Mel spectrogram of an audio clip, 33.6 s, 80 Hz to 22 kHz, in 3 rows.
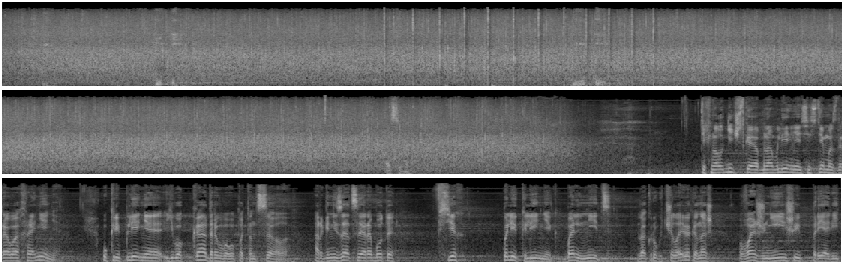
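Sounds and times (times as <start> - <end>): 
audience at a party congress applauding: 0.0 - 19.4
speech: 16.4 - 16.9, 20.6 - 33.5.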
